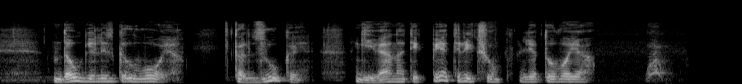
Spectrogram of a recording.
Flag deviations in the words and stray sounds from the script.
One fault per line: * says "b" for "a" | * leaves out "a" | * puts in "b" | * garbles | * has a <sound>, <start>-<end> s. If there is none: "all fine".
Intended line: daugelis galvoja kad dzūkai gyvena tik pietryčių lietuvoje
* has a bark, 6.5-6.8 s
